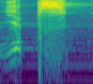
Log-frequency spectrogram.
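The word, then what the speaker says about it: Niépce: Il y a la transcription des noms dans les documents militaires, ils sont écrits N-I-E-P-S. Et ça veut bien dire que c'était prononcé Nieps, puisque la façon d'écrire, c'était phonétique. Donc les gens disaient Nieps, N-I-E-P-S, et pas C-E.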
